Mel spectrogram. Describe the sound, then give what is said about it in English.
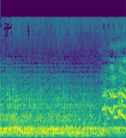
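A loud, sustained explosive roar with heavy low rumble throughout, joined near the end by high metallic screeching like tearing metal. “He could still hear and feel that sharp metal-ripping explosion, that searing wave of heat.”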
